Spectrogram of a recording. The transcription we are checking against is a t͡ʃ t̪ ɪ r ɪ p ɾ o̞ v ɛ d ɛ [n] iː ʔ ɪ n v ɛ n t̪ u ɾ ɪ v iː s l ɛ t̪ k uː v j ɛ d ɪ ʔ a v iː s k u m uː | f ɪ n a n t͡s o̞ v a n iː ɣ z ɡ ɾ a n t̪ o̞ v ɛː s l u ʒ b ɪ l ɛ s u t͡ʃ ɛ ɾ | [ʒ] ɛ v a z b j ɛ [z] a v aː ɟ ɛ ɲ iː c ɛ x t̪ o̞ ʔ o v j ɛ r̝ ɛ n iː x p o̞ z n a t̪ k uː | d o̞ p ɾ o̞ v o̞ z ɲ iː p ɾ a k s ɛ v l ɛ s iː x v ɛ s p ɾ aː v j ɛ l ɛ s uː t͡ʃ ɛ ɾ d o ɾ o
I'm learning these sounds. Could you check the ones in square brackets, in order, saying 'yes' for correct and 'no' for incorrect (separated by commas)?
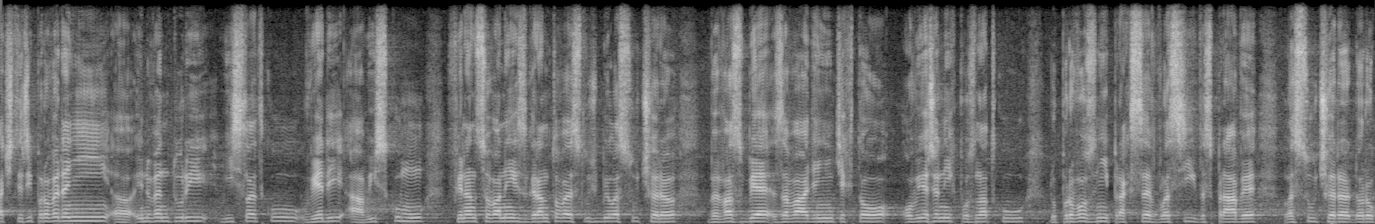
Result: no, no, yes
